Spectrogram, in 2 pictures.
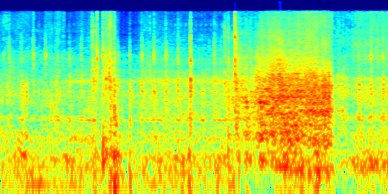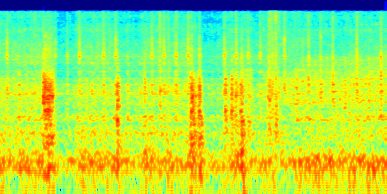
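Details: Engine knock at idle on a Kia Spectra: uneven, sharp knocks breaking through roughly every second, coming from inside the engine; cause not yet pinned down.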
